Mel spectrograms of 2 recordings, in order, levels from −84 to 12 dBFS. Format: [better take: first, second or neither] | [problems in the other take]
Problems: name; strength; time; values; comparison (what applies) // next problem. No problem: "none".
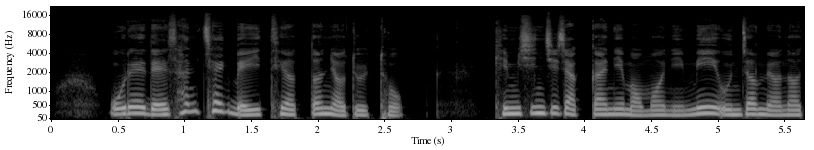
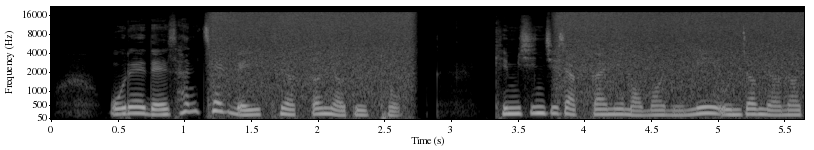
first | hiss; loud; from 1 to 2.5 s and from 4 s on; 5 dB below the speech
